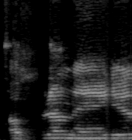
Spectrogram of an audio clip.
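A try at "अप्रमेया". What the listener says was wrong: It is aprameya. We have to extend it.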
